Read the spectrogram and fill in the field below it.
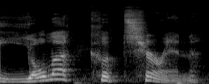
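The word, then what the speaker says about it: Jólakötturinn: because it's uh hard for me it's the Yola katuren um AKA my the old cat and part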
